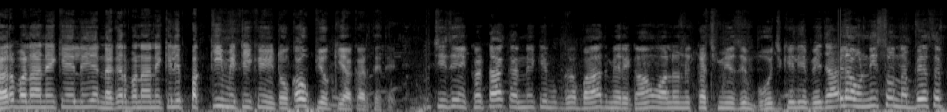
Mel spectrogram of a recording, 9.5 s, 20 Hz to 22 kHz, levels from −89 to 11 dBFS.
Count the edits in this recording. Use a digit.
2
